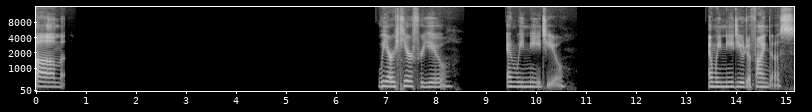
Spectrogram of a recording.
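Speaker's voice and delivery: light, gentle, motherly voice. A different voice speaks inside the listener's head, in a light motherly voice. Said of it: "one that is more light and kind of mother-esque".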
